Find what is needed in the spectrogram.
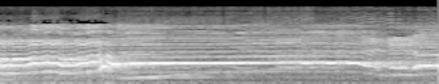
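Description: A woman singing solo, holding one long high note for about two and a half seconds before it falls away near the end.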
